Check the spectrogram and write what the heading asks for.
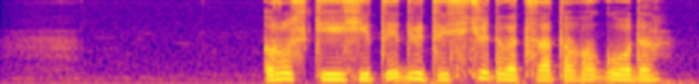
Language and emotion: Russian, neutral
